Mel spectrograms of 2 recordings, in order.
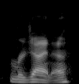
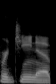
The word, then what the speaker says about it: Regina: The city I live in is actually called Regina. It's like Regina, but the queen at the time pronounced her name Regina, which is unfortunate when we travel.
